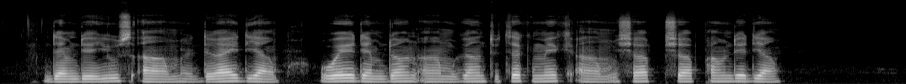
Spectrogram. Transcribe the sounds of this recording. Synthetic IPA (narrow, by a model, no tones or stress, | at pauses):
dɛ̃mdejusamdɹajdiãmwɛdɛ̃mdɔ̃nãmɡãntutʰekmekãmʃaʃapʰːãw̃ndɛdiãm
